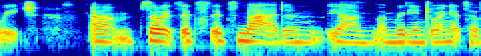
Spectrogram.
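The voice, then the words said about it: Near-British accent. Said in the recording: “you sound almost British ... I get my accent from my dad”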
